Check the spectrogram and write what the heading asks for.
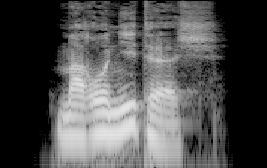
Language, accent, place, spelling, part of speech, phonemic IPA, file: German, Germany, Berlin, maronitisch, adjective, /maʁoˈniːtɪʃ/, De-maronitisch.ogg
- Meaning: Maronite, Maronitic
